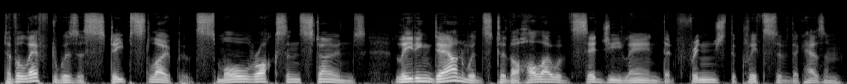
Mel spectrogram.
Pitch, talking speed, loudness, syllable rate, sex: 105 Hz, 190 wpm, -18 LUFS, 4.2 syllables/s, male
